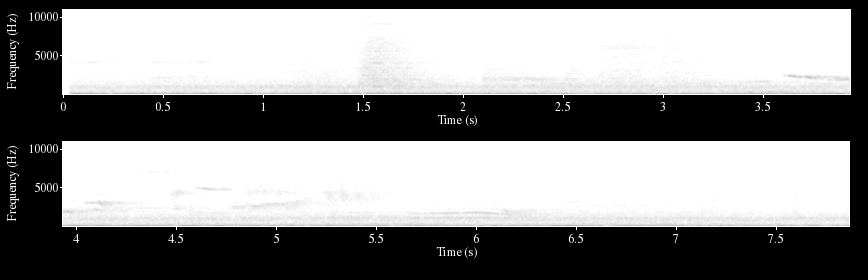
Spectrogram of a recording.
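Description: Birds calling outdoors: a few harsh calls and short chirps over a steady low rumble.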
